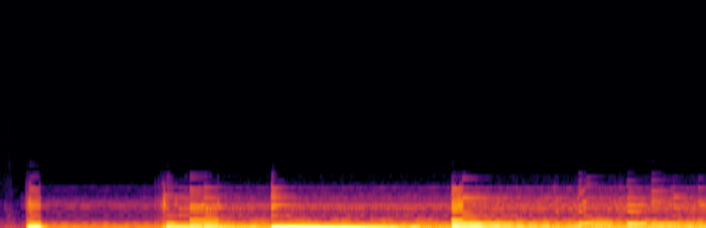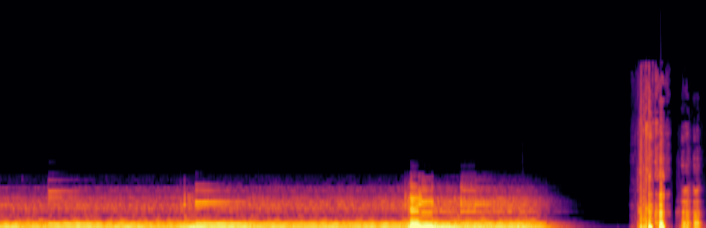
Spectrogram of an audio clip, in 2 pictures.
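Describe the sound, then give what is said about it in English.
Sustained instrument notes wash through a small plate reverb for about twenty seconds, the dense shimmer holding steady before cutting off abruptly into silence, followed by a brief noisy burst. “We're going to bring it to a small plate, and then Ian's going to hold it down for us, and you'll just hear what happens to the reverb.”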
